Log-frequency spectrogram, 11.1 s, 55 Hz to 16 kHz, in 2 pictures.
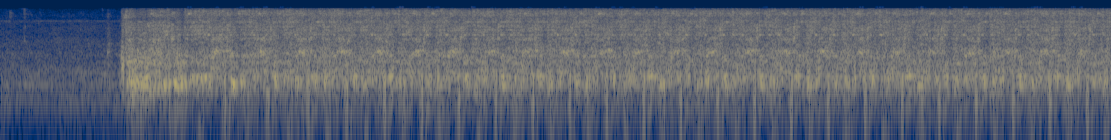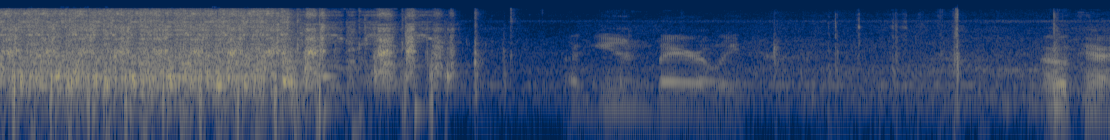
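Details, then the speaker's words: Briggs & Stratton 14.5 riding tractor that died in the yard, after plug cleaning: steady fast cranking for about six seconds with faint weak pops, never catching; carburetor still trying, fuel delivery issue suspected. "I know it's not in the carburetor because apparently the carburetor's still trying to work you can hear it still trying to run this that and another"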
